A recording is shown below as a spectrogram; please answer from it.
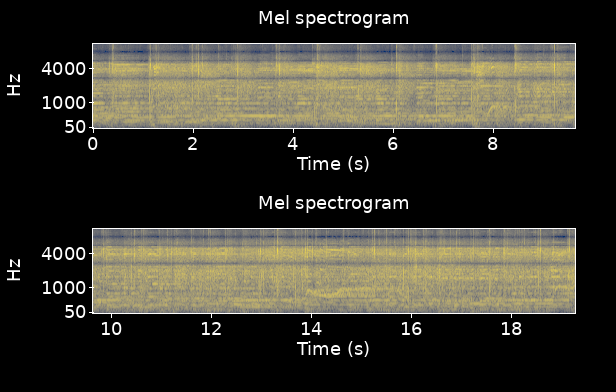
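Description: Lively Russian folk dance music, with the dancers' boots stamping and tapping on a wooden gym floor.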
